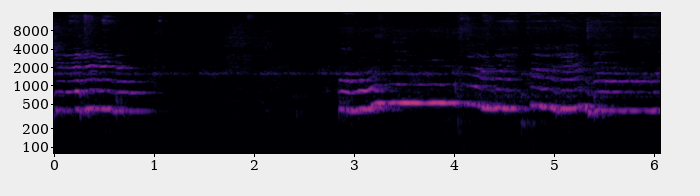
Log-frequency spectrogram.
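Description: A woman singing a devotional song to Shiva unaccompanied, in long, held, humming-like notes. She breaks off about a second in and resumes nearly two seconds later.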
